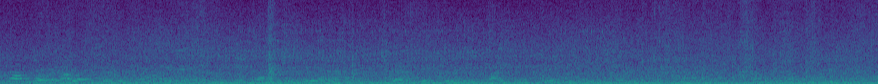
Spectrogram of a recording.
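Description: Steady low engine hum, with faint voices of people talking in the background.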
